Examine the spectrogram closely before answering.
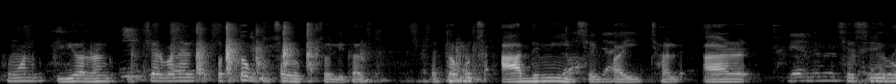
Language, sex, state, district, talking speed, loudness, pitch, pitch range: Maithili, male, Bihar, Samastipur, 100 wpm, -28 LUFS, 145 Hz, 120-160 Hz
